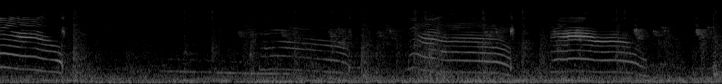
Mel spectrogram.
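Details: Cute kitten clambering up a window to go out and play, giving a run of plaintive meows that slide downward in pitch, several in quick succession, over a low steady background hum.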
